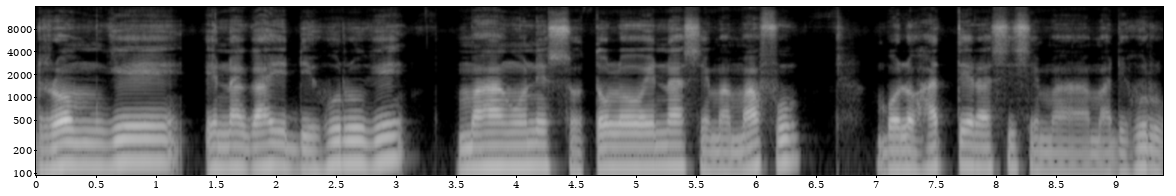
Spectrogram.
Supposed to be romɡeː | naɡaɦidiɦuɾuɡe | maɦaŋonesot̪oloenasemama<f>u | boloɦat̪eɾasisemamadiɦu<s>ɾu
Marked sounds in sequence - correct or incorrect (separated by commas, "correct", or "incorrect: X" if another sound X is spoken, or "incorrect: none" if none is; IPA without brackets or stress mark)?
correct, incorrect: none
